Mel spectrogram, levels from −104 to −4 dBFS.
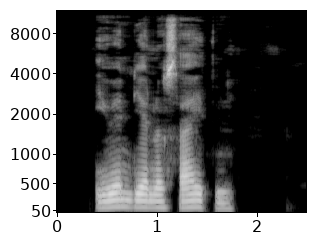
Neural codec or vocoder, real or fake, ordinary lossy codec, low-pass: none; real; none; 10.8 kHz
